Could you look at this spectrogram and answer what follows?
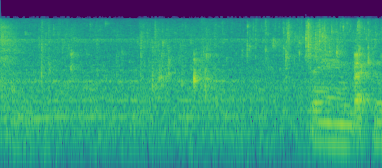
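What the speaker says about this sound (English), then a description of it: "So wash my hands" Hands floured up to the arms are washed under a running kitchen tap, water splashing steadily with louder sloshing and dripping bursts as the hands move through the stream.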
